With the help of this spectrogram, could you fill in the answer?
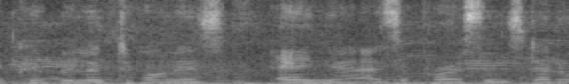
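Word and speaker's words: Eithne: It's E-I-T-H-N-A, but it's pronounced Enya in Irish.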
